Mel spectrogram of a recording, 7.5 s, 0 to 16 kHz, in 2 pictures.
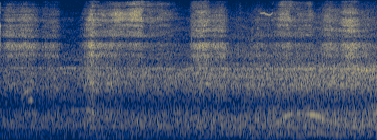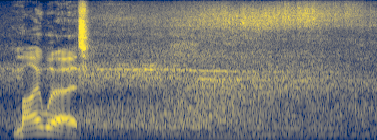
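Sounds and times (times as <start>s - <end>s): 
gritter lorry driving past: 0.2s - 7.5s
speech: 3.9s - 4.9s.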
